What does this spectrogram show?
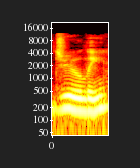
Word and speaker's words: Julia: My great-grandmother, Julia, pronounced Julie Williams Taylor, was also the sister to the late Elbert Williams.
